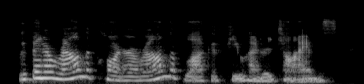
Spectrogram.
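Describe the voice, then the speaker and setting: The speaker is a woman. Her voice comes across somewhat breathy. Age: 60s. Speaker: spiritual teacher. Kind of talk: sermon.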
